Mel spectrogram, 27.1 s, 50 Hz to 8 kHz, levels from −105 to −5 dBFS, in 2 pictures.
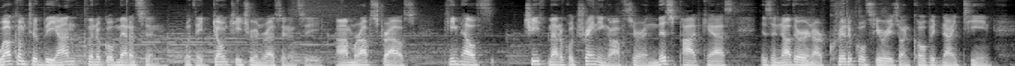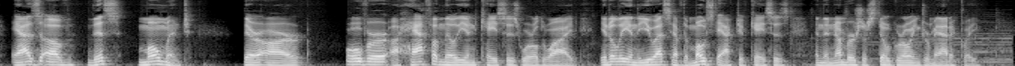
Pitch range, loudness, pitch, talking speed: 95-115 Hz, -21 LUFS, 105 Hz, 135 wpm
